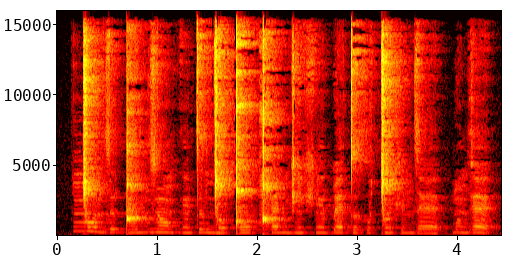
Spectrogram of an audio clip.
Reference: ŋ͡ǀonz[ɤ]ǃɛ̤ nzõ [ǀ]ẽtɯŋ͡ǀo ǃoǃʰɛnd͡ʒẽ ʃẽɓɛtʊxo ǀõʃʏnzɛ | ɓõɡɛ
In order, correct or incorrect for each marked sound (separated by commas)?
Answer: incorrect, incorrect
